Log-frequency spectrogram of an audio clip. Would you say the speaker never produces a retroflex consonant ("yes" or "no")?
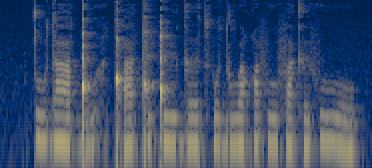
yes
